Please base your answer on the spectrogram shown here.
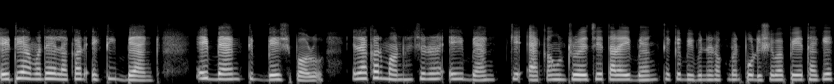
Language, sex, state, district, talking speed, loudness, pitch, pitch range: Bengali, female, Jharkhand, Jamtara, 185 wpm, -18 LUFS, 230 Hz, 215-250 Hz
